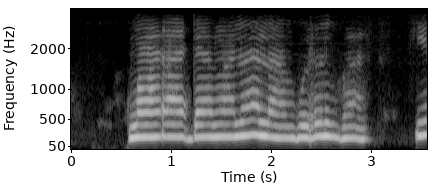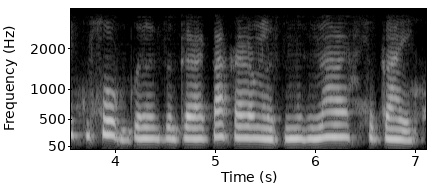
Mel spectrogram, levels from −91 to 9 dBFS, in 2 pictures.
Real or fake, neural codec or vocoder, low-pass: fake; codec, 16 kHz, 1 kbps, FunCodec, trained on Chinese and English, 50 frames a second; 3.6 kHz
